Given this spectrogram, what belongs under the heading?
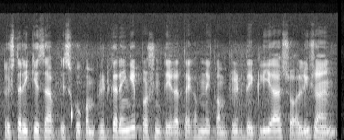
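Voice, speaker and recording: The recording is lo-fi with a little hiss or hum, and the man's mid-range voice is level, quick, and darkish in tone. He's a teacher explaining an exam paper to children one step at a time, frequently checking in with "है ना" and "ठीक है".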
